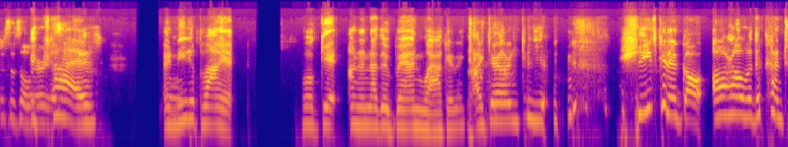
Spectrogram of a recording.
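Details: Adult woman comedian with cerebral palsy, real, speaking in an interview; dysarthria (cerebral palsy).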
